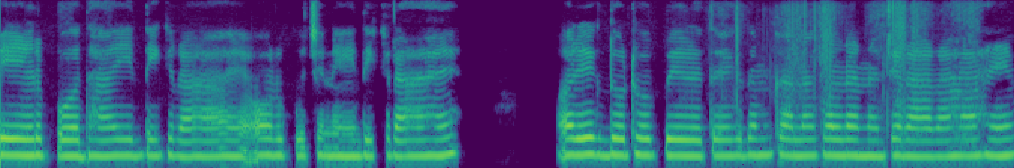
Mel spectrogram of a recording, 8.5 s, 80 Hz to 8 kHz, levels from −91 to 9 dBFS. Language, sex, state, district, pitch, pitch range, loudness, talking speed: Hindi, female, Chhattisgarh, Raigarh, 240 Hz, 235-245 Hz, -17 LUFS, 165 wpm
